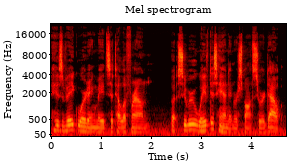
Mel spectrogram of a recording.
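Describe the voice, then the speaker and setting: A man's voice: on the low side, fairly quick, a little hiss or hum. A man narrating a scripted story in an audiobook style.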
